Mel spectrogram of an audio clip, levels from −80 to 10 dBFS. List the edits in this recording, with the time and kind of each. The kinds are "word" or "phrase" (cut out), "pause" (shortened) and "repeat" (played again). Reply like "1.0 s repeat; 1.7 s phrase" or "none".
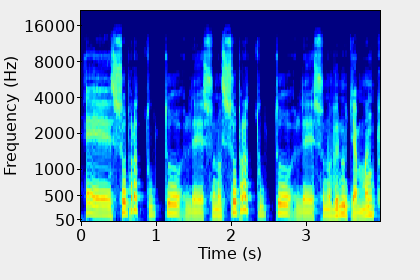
1.9 s repeat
